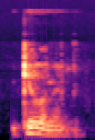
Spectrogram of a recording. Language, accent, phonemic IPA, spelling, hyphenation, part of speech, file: English, Southern England, /ˈɡɪləni/, gylany, gy‧lany, noun, LL-Q1860 (eng)-gylany.wav
- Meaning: A social system based on equality of women and men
